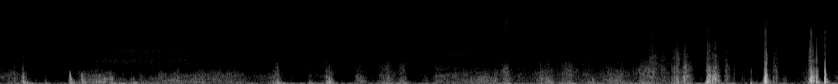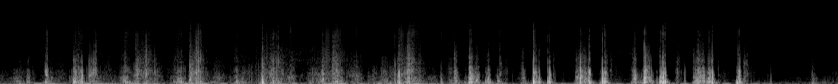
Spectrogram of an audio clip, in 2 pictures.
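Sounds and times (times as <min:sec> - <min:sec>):
left ear cleaning with long bonten earpick: 0:03.2 - 0:16.1.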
